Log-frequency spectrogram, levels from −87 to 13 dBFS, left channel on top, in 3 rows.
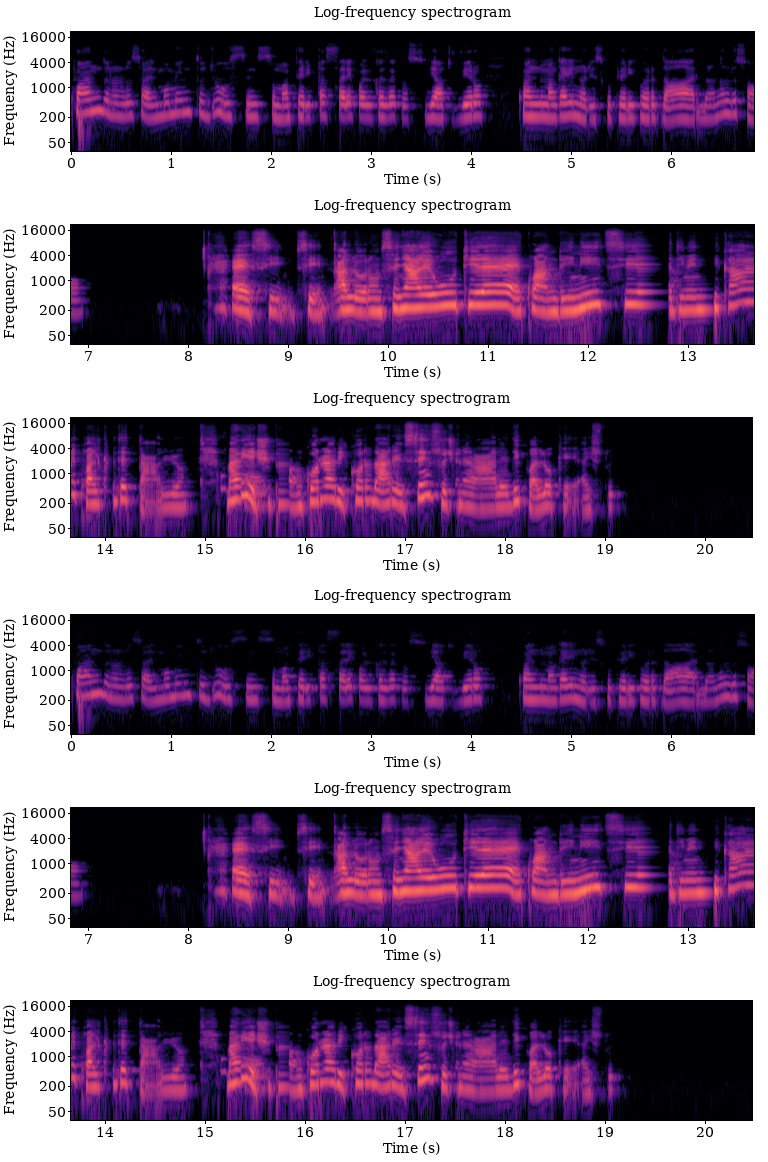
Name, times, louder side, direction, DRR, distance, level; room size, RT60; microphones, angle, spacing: voice 1, 0.0-4.1 4.5-7.0 15.1-15.7, left 5 dB, 55° left, 0.7 m, -37 dB
voice 2, 8.2-19.1, left 2 dB, 10° left, 0.5 m, -25 dB
11.5 x 7.4 x 3.9 m
head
